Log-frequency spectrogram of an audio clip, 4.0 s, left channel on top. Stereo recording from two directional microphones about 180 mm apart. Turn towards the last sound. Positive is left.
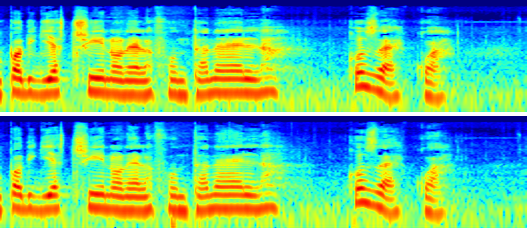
turn(degrees=-20)  # may be behind; listen again after turning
